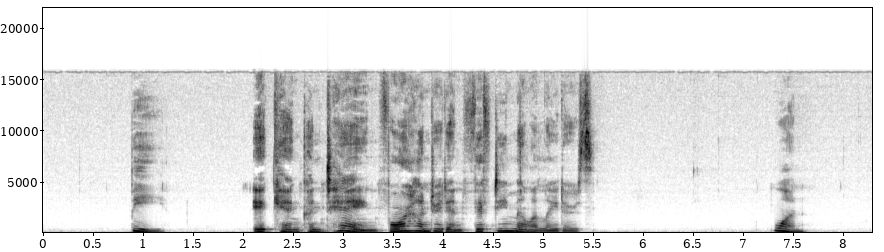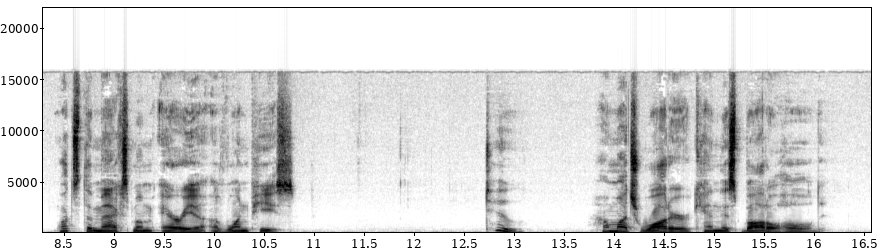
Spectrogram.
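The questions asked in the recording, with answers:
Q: It can contain 450 milliliters.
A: 2: How much water can this bottle hold?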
